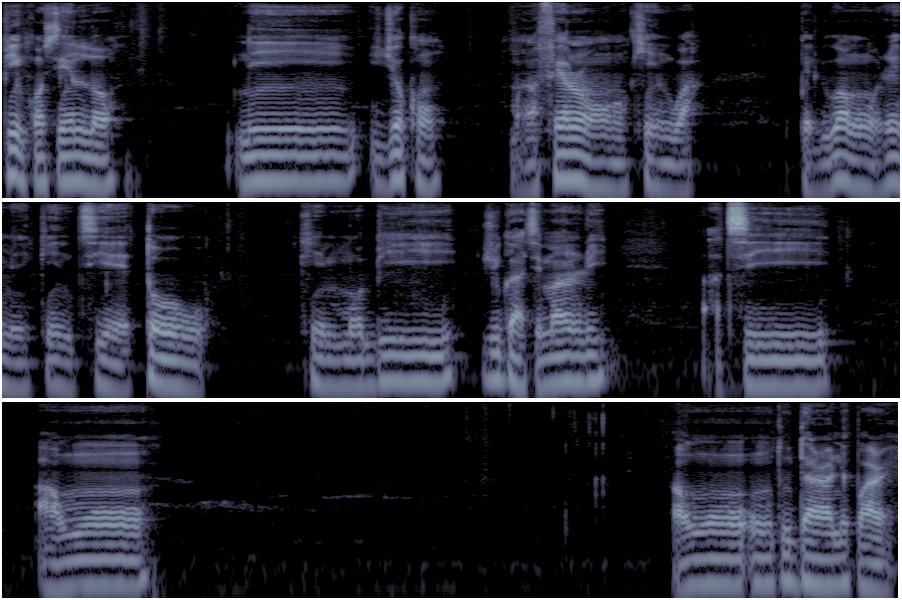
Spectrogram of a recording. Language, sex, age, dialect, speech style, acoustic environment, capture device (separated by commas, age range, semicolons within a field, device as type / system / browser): Yoruba, male, 35-44, Nigeria - Lagos Yoruba, relaxed; focused, silence, mobile / macOS / Safari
